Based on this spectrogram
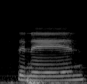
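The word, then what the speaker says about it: اثنين: Tinin.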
